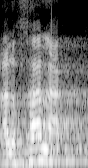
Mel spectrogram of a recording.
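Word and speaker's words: الفَلَك: Kalau al-falak itu artinya apa? Perputaran semesta ini namanya falak. Ada ilmu falak. Jadi bahasa Arab itu beda sedikit harokatnya, bacanya, maknanya beda.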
